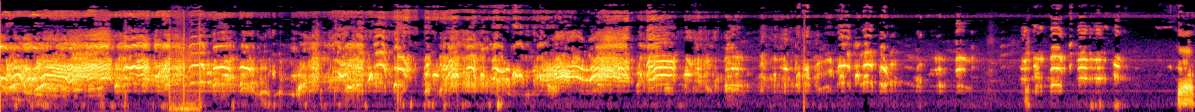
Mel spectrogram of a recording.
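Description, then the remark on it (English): A family of six wolves, two parents and four pups, howls together, recorded in August, in a loud, chaotic chorus of overlapping high, wavering howls, yips and squeals that runs almost continuously, thinning into broken bursts toward the end. “But that is six wolves, oh my goodness. Two parents and four puppies trying to howl.”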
